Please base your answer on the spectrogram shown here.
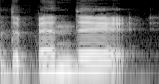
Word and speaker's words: depende: It's pronounced as depende, and it came as actually a borrowed word from Spanish that has a similar meaning in English, and it's just now used in Cebuano.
